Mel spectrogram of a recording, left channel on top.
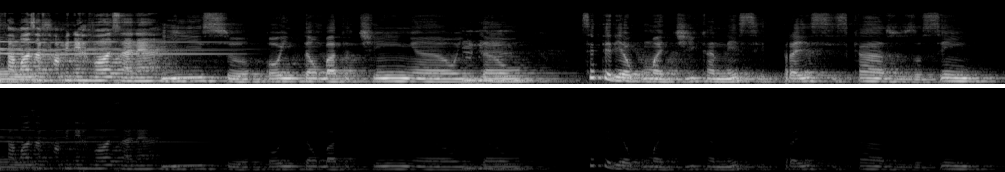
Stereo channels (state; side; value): quieter; right; 34.9 dB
